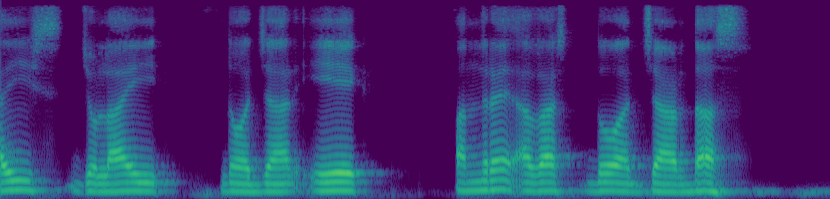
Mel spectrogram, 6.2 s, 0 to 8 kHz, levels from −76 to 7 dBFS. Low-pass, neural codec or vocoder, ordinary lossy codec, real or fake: 7.2 kHz; codec, 24 kHz, 0.9 kbps, WavTokenizer, large speech release; none; fake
